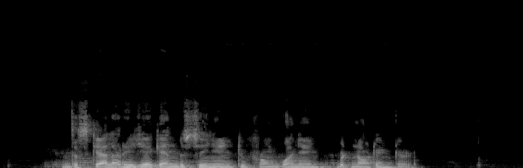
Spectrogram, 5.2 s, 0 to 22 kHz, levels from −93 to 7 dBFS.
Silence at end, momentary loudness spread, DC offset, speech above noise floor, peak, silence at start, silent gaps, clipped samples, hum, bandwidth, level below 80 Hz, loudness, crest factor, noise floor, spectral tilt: 1.05 s; 9 LU; under 0.1%; 54 dB; -14 dBFS; 0.55 s; none; under 0.1%; none; 8 kHz; -68 dBFS; -31 LUFS; 18 dB; -84 dBFS; -7.5 dB/octave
